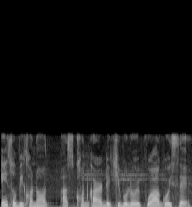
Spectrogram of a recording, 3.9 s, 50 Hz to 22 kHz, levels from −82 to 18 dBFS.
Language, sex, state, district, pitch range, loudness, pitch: Assamese, female, Assam, Sonitpur, 225-250 Hz, -16 LUFS, 235 Hz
